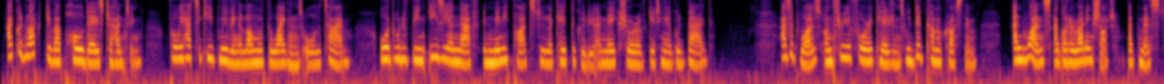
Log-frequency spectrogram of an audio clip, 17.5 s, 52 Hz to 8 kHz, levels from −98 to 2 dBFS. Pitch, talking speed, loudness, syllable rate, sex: 205 Hz, 220 wpm, -20 LUFS, 5.6 syllables/s, female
